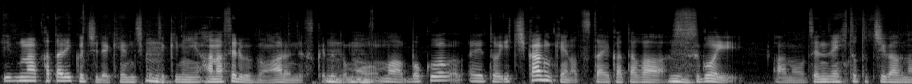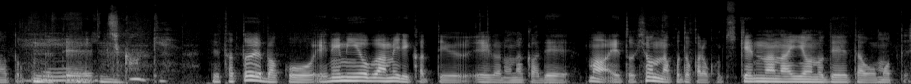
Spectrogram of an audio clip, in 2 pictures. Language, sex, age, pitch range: Japanese, male, 20-39, 105-145 Hz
